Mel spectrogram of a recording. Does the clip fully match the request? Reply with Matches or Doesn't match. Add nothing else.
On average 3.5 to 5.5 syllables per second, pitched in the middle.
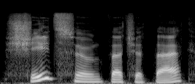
Doesn't match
